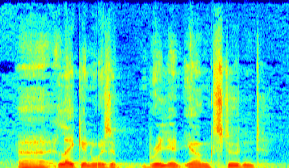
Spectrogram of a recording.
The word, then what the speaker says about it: Laken: lak Riley you know Laken very well now and after months of prodding him Biden couldn't pronounced her name he said uh he said Lincoln Lincoln Riley and Lincoln Riley is the football coach the coach and uh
